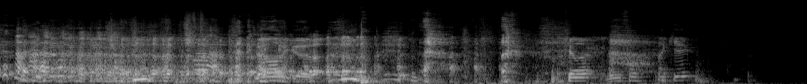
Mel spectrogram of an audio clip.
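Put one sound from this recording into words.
A man laughs cheerfully nearby.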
